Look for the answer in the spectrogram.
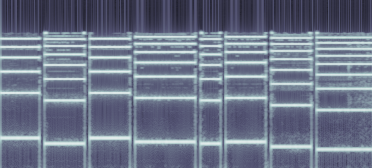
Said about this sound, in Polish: Muzyka mnie porywa w tej grze. Jest to dźwięk jednobitowy.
